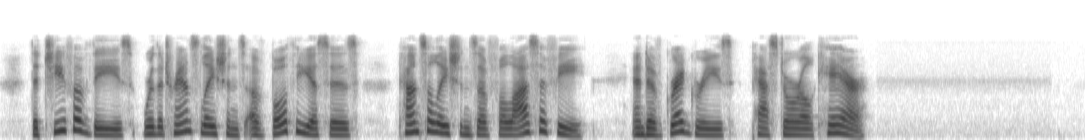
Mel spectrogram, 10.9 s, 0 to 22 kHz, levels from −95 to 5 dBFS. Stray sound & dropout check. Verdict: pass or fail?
pass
